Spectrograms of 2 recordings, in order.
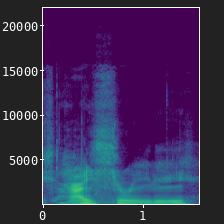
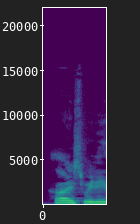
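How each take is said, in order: First: The greeting sounds creepy and suggestive. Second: The greeting sounds friendly and harmless. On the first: The greeting has an unsettling intent. "is it creepy" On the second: The greeting is meant to reassure a child. "or is it like"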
